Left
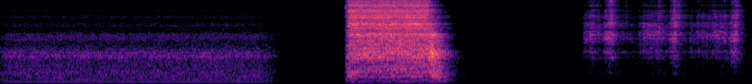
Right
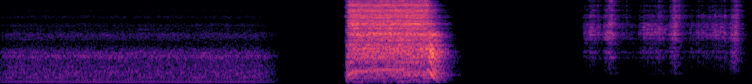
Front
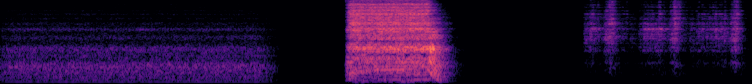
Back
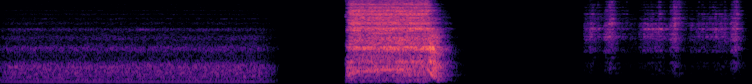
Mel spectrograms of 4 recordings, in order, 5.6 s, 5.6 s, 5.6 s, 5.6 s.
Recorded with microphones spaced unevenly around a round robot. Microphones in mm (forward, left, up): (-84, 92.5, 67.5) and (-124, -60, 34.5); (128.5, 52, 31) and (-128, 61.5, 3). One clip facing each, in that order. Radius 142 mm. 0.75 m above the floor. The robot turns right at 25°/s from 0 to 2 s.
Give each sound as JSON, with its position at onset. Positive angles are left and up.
{"t": 2.6, "sound": "a drill", "azimuth_deg": -105, "distance_m": 0.8}
{"t": 4.4, "sound": "a rattle", "azimuth_deg": -155, "distance_m": 1.3}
